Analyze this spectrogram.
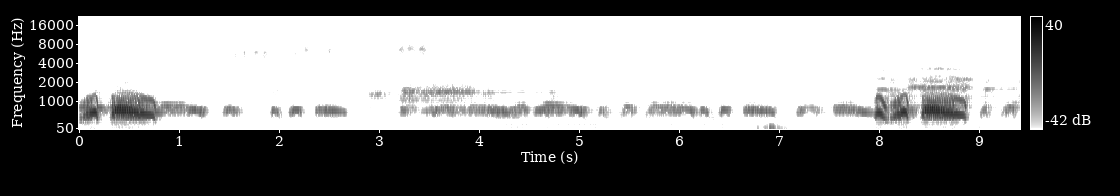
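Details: Spotted dove calling to prompt other doves to coo: a strong throaty coo opens, then a long stretch of soft, broken, low cooing with a faint higher overlapping voice, and another loud wavering coo near the end.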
